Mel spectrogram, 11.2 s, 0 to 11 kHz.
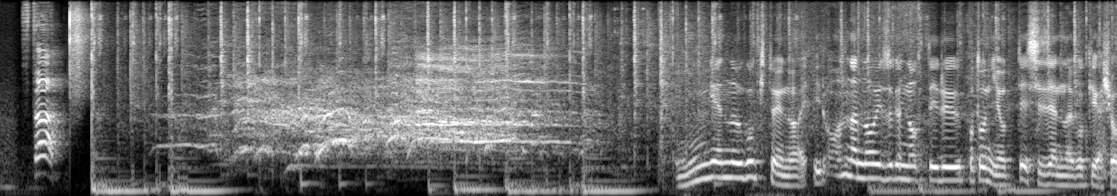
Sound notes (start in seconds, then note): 1.4 group cheers; 7.2 speaks Japanese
